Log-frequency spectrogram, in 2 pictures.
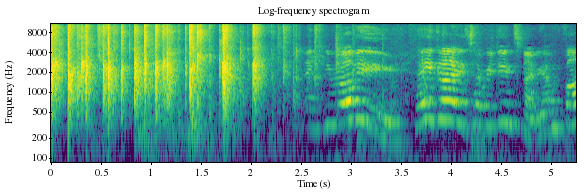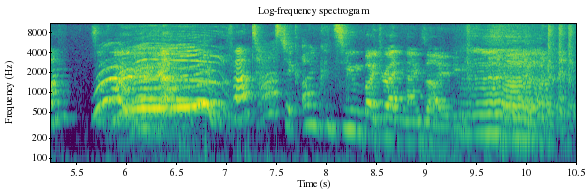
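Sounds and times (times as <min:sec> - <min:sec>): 
audience round of applause: 0:00.0 - 0:02.5
speech: 0:03.0 - 0:10.5
laughter: 0:09.3 - 0:10.5.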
